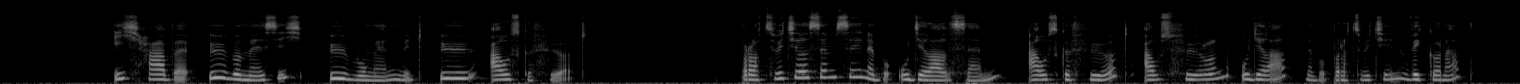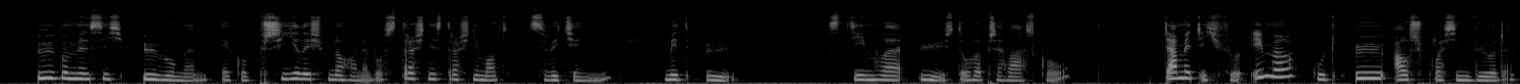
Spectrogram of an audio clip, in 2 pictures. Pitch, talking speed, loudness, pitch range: 220 Hz, 90 wpm, -36 LUFS, 200-260 Hz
